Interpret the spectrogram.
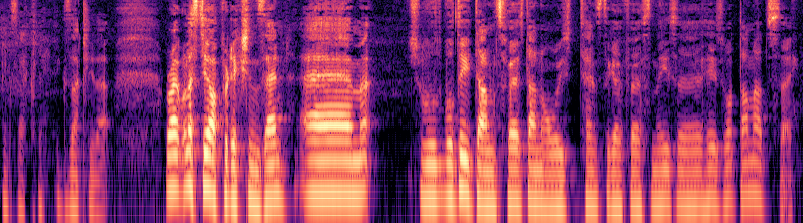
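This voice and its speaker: A man's voice: medium pitch, fairly quick, warm tone. Chatty man hosting a football podcast. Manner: chatty, with frequent restarts and self-corrections. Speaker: podcast host. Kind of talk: casual football chat.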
